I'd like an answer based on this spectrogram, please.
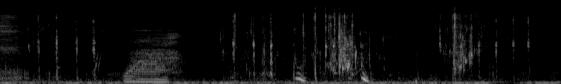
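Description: Shallow water splashing and sloshing in a flooded field during hand fishing, with scattered small clicks and a few short voice sounds, two of them falling in pitch.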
